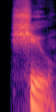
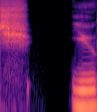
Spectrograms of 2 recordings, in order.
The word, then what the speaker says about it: Xu: pronouncing your name right Shu right like sh sh U kind of you can spend like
